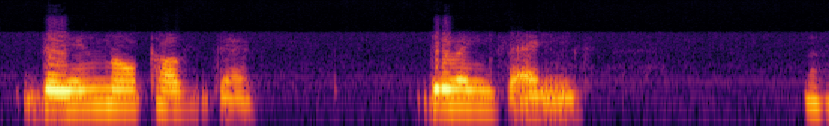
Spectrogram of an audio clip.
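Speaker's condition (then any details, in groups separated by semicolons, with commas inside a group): Multiple sclerosis; speech not very good at times, especially at night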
